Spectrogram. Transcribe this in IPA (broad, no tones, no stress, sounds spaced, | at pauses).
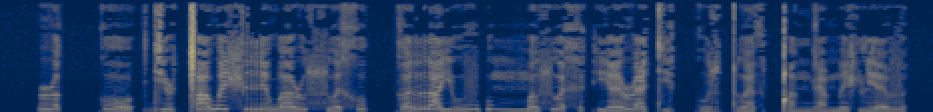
ɹ ɐ kː o | dʲ e ɹ ǀ a w ɛ ʃ r e w ɐ ɹ sʷ ɛ x o kː ɐ r a j u v ʔ u mː ɐ sʷ æ x ɛ k j ɛ ɹ æ tʲ ɛ kː u z tʷ æ θ ǃ ɐ ŋ ɡ æ m e ʃ lʲ ɛ v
